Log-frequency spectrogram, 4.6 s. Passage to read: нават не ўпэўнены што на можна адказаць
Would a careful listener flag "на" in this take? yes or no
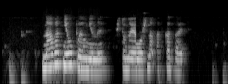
no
